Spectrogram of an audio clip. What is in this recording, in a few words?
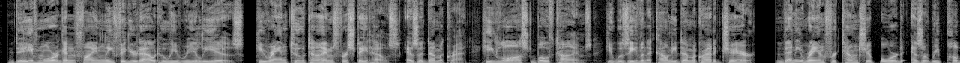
Political Campaign Ad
